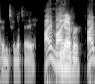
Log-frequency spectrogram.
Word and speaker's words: Timothée: I think it's pronounced Timothée. Timothée Chalamet. Yeah, is that? I'm pretty sure that's what his name is supposed to be because he's got the little accent.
